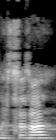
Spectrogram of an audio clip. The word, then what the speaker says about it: SZA: How do you pronounce her name? SZA. Like she part of the Wu-Tang Clan.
